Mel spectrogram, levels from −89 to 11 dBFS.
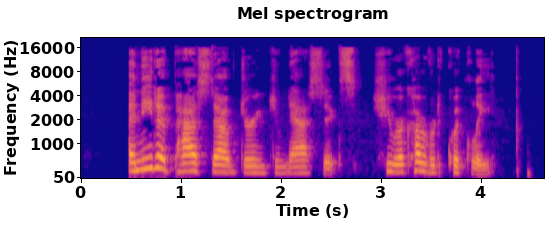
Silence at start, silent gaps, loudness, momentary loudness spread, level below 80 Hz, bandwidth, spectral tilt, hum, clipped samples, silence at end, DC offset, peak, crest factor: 0.5 s; none; -18 LUFS; 11 LU; -64 dBFS; 17 kHz; -3.5 dB/octave; none; under 0.1%; 0.55 s; under 0.1%; 0 dBFS; 18 dB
